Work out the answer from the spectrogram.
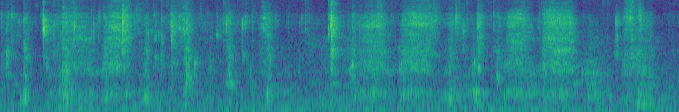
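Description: Close-up eating sounds: irregular wet chewing and lip-smacking clicks as food is eaten by hand, with scattered soft clicks and rustles of fingers picking through food on the plate.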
